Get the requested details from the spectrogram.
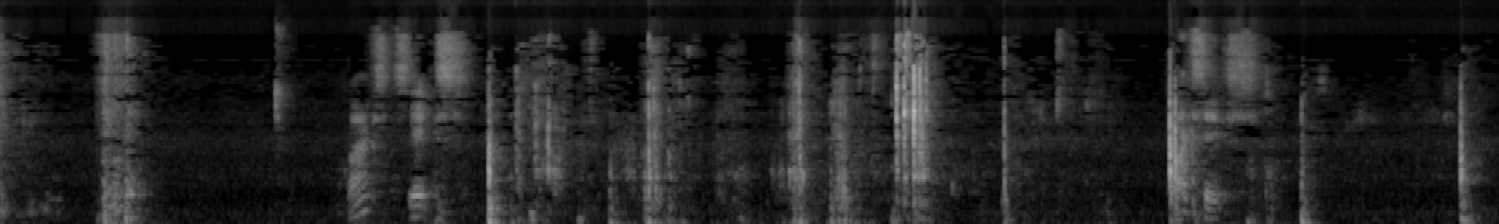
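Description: Cardboard rustles and scrapes close by.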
